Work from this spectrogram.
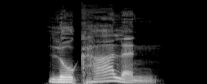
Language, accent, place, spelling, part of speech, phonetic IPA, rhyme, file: German, Germany, Berlin, lokalen, adjective, [loˈkaːlən], -aːlən, De-lokalen.ogg
- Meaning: inflection of lokal: 1. strong genitive masculine/neuter singular 2. weak/mixed genitive/dative all-gender singular 3. strong/weak/mixed accusative masculine singular 4. strong dative plural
